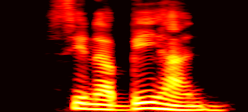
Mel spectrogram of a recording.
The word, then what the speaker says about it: sinabihan: Word for word it's sinabihan mo na ba siya.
